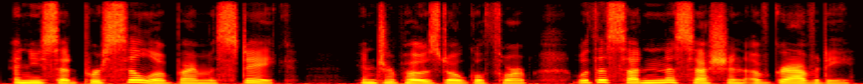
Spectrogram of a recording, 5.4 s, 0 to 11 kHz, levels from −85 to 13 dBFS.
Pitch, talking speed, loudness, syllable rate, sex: 200 Hz, 155 wpm, -19 LUFS, 6.3 syllables/s, female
